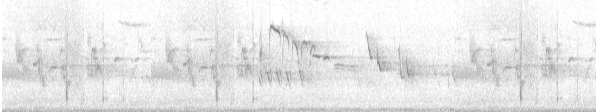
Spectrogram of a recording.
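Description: Songbirds chirping and singing, with a quick run of falling notes about three seconds in.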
